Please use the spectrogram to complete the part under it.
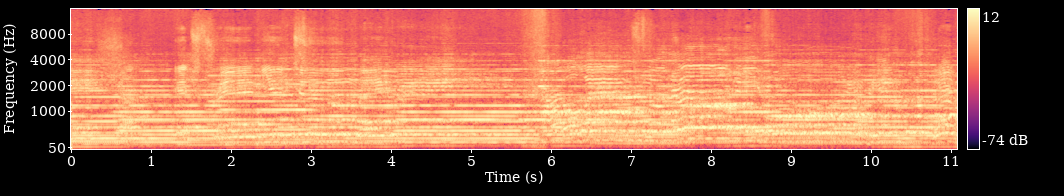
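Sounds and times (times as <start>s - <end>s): congregation singing a hymn: 0.0s - 11.0s
organ: 0.0s - 11.0s.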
